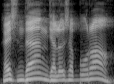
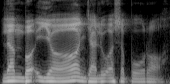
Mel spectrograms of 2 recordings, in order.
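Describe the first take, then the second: First: Higher, louder rough order; harsh demand. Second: Slow, coaxing polite ask; gentle request. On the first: Teacher demonstrates a rude demand for an apology, harsh. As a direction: bark it as a demand. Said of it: "tapi intonasi yang kasar". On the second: Teacher demonstrates a polite request, gentle and slow. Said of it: "meminta kepada orang lain secara halus". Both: Shown as a demonstration.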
